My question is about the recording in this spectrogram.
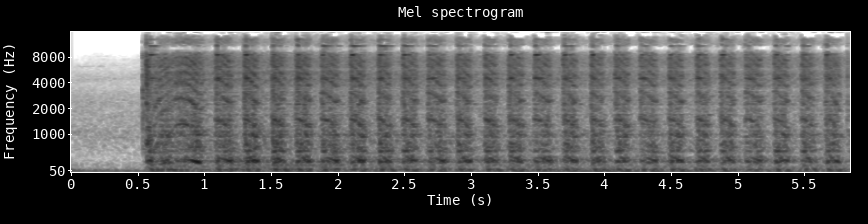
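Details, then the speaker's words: Free boat with a non-running engine (freeze plugs pushed out), after new battery and swapped ignition coil: starter cranks evenly about five beats a second for five seconds, never catches; no spark. Later fixed by carburetor adjustment and cleaning and gapping the points. "Still no spark."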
